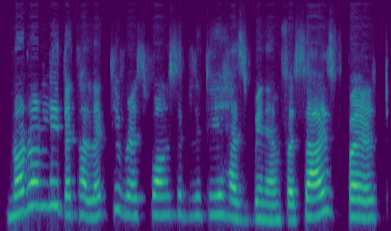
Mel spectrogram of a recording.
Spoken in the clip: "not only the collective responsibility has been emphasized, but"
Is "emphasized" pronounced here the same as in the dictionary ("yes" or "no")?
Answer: yes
